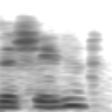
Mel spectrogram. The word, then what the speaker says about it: ashamed: But then in ashamed again the first syllable is what? It's awah. It's an unstressed uh that syllable is occupied by the unstressed vowel soundwah sh. So obviously you cannot mark the stress of that.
